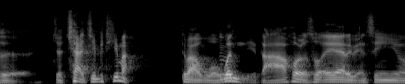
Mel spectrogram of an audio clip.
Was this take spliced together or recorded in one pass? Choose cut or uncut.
uncut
